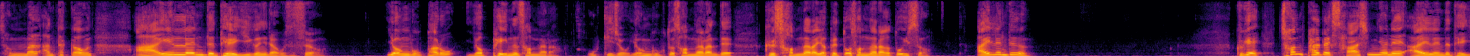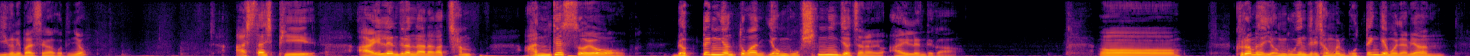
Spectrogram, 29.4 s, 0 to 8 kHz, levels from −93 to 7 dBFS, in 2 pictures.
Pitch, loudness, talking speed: 135 Hz, -17 LUFS, 270 characters per minute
